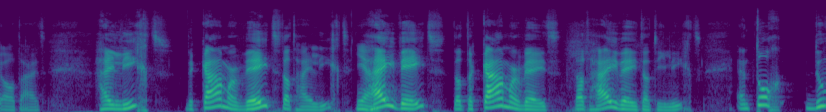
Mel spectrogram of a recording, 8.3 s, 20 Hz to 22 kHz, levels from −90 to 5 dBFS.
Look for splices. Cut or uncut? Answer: cut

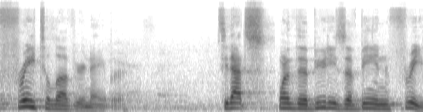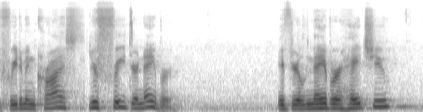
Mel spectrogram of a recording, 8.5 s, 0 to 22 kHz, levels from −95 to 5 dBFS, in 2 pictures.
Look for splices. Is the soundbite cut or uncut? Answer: cut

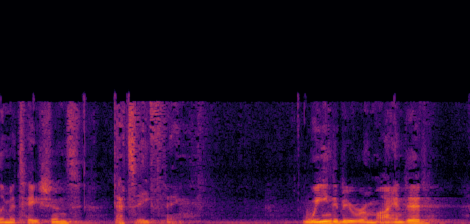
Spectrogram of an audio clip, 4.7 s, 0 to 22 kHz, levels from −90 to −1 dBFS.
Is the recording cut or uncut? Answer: cut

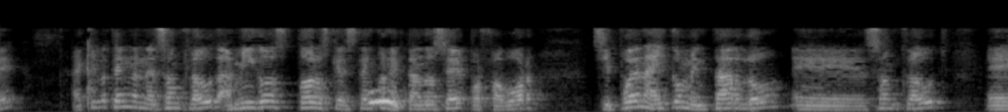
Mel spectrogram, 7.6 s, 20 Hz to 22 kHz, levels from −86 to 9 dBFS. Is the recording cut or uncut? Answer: uncut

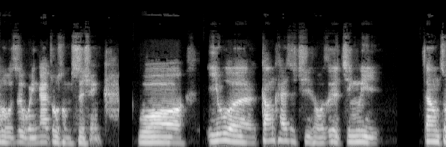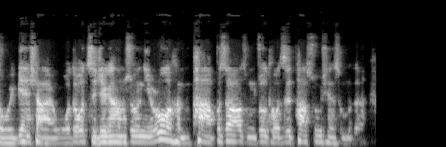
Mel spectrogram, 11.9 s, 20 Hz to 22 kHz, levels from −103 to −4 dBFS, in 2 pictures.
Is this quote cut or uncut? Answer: uncut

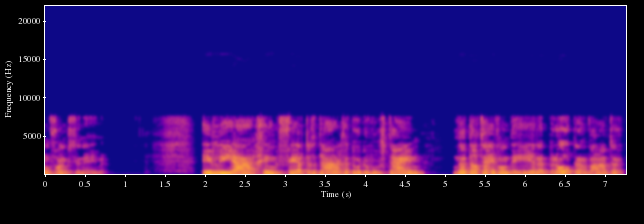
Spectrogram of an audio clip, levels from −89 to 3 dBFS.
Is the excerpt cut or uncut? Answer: uncut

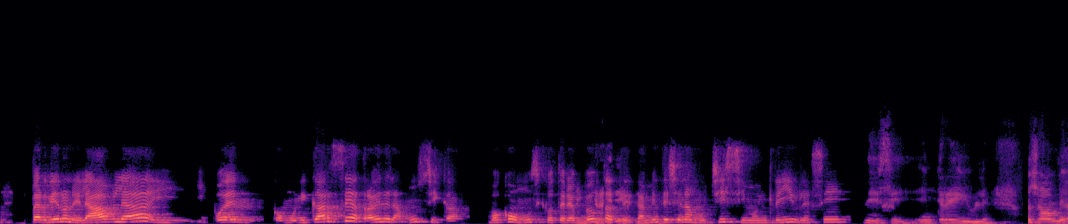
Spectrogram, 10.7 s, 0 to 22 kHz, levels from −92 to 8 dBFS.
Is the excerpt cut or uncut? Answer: cut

